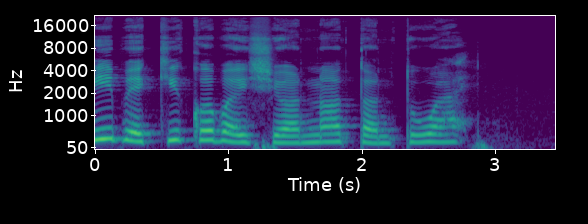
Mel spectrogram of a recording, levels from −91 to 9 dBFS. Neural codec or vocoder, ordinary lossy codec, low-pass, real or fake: none; none; none; real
